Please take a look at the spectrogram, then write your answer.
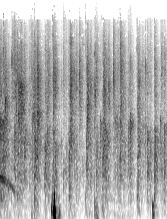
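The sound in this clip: Audience clapping and applause for a departing guest at a Valentine's Day speed-dating stage show: dense, irregular claps throughout, with a few louder individual claps standing out.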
